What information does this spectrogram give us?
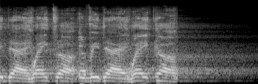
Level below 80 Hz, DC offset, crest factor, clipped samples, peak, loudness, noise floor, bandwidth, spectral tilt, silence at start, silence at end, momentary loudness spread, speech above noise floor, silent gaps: -50 dBFS; under 0.1%; 10 dB; under 0.1%; -4 dBFS; -13 LUFS; -36 dBFS; 17 kHz; -3 dB/octave; 0 s; 0.25 s; 10 LU; 23 dB; none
